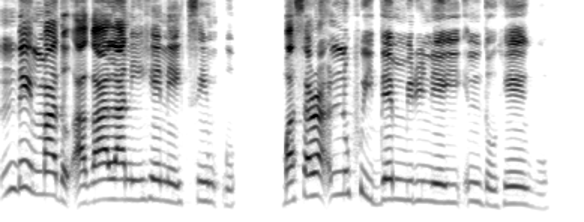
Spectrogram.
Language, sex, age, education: Igbo, female, 15-29, tertiary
